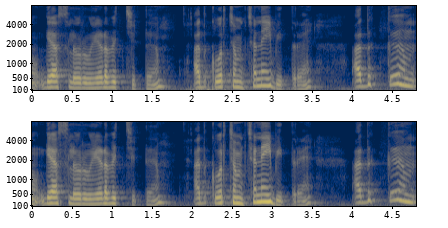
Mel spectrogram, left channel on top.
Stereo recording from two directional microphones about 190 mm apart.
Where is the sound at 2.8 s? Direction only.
50° right (ahead or behind).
